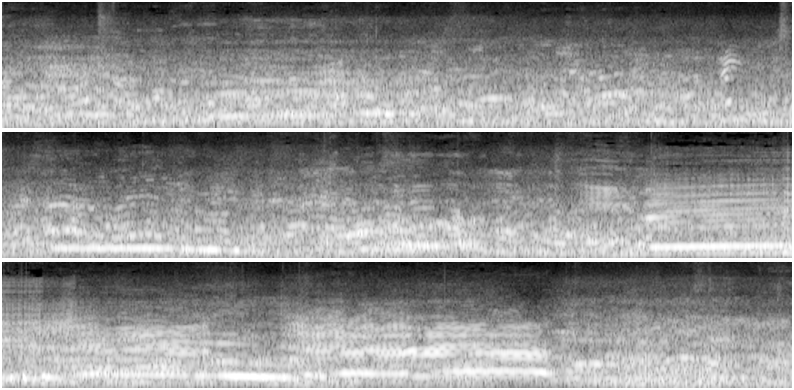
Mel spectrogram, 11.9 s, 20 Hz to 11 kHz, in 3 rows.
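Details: Friesian and crossbred bull calves at Raniganj market in Dinajpur, 23 December 2024; several bleating moos, some short and some stretched, sound over constant crowd chatter and speech.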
